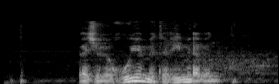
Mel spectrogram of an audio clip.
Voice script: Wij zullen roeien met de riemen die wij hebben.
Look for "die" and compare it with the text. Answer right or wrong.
wrong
